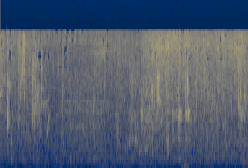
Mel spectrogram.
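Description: Irregular splashing and sloshing of shallow water mixed with the rustle of reeds and grass stems, as someone moves through the water.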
